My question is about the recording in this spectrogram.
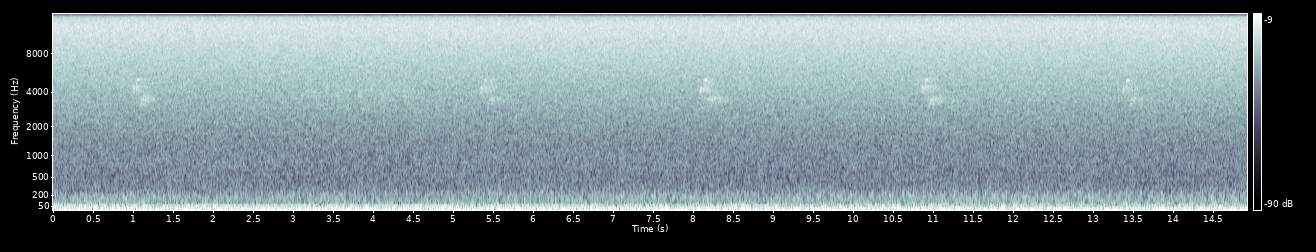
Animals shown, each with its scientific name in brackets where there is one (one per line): Yellow-bellied Flycatcher (Empidonax flaviventris)
Ovenbird (Seiurus aurocapilla)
